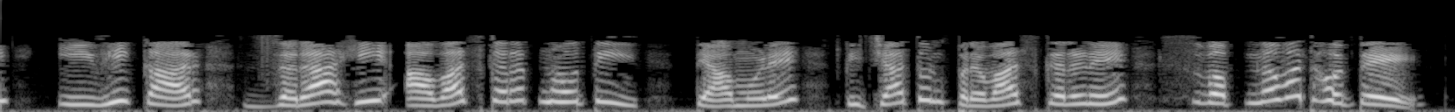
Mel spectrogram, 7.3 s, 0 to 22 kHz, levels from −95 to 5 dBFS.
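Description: Right from the start and all the way through, the speech carries heavy MP3 compression damage, likely from a low bitrate around 24 kbps. Nothing survives above about 5.9 kHz, so s sounds go dull and chirpy, and the weak detail swirls in and out with a watery, smeared edge on attacks.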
